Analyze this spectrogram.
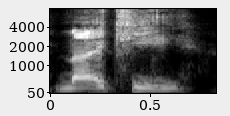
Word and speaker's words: Nike: It's named after the Greek goddess of victory, who is named Nike. That's how it's spelled.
